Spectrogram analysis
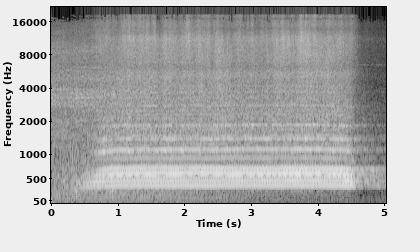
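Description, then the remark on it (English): The whistle of steam locomotive 338 sounds one long, loud, steady blast for about four seconds over a low rumble of train noise, then cuts off abruptly. The train is leaving a station to resume its journey after taking on wood and water. “The 338 had taken on wood and water and was ready to resume the journey, freeing the main line for the westbound to leave on schedule.”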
